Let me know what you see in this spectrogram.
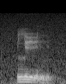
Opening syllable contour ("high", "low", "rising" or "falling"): falling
